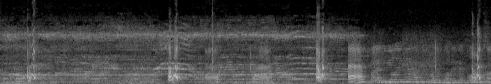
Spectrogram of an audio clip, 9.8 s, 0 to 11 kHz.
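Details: One-month-old baby girl: soft, abrupt hiccups about every three seconds, roughly 20 a minute, with music and baby noises in the background: infant hiccups.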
